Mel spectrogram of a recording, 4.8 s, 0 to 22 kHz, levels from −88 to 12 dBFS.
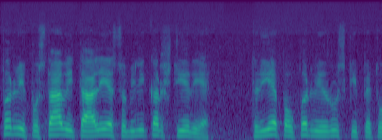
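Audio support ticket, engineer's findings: Comfort noise in place of the background, 2.79–3.13 s, after "so bili kar štirje". Room noise drops to flat, featureless hiss, about 2 dB quieter. Likely Opus DTX filling a 340 ms pause.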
